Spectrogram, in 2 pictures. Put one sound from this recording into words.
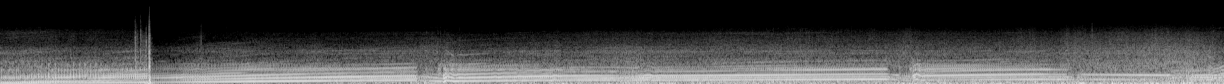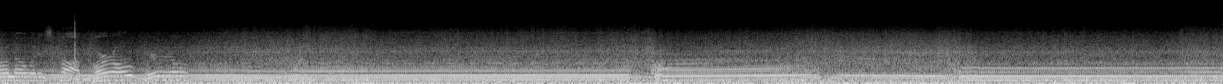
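A motorcycle engine revs up hard and shifts through the gears.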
